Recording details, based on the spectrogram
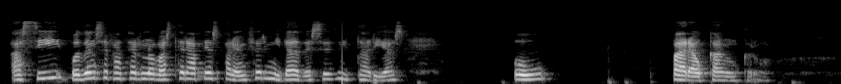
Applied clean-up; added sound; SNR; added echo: none; none; none; none.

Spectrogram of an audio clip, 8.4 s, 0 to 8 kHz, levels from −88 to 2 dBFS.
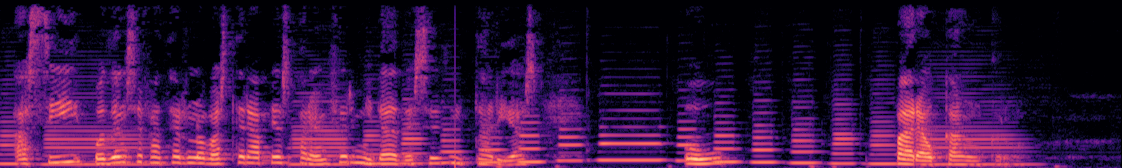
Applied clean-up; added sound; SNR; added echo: none; Wind instrument, woodwind instrument; 8 dB; none.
